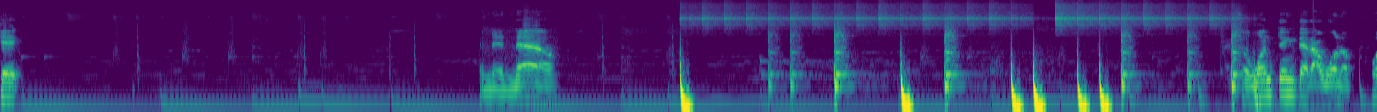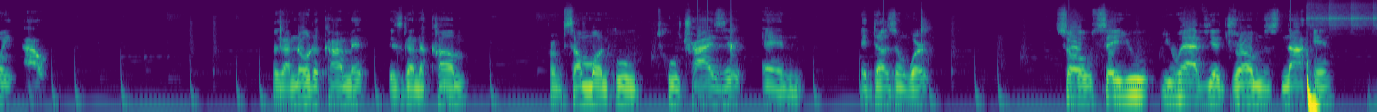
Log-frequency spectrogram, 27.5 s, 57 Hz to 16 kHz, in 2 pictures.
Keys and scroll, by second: 6.7 space, 26.7 space.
